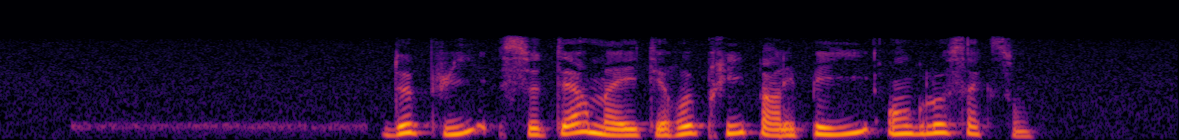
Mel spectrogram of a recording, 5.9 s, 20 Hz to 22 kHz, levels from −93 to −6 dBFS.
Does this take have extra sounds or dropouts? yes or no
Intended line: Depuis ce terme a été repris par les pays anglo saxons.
no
